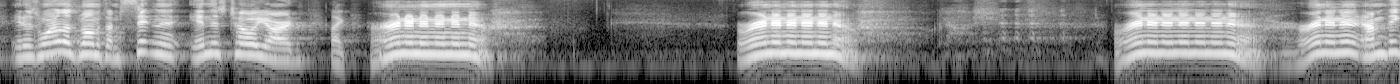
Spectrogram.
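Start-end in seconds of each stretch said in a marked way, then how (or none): 2.8-10.2 loud, rhythmic mock starter-motor noise; imitated engine cranking. Engine cranking in tow yard.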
